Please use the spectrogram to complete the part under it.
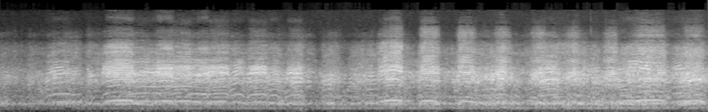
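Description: A flock of ducks in the bush quacks and honks loudly and repeatedly, with overlapping calls forming a busy, close chorus throughout.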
